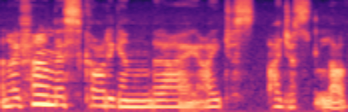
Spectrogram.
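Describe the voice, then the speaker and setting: At medium pitch, a woman speaks in a Swedish accent. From Sweden. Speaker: knitting podcaster. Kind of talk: casual monologue. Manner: hesitant, many fillers.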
